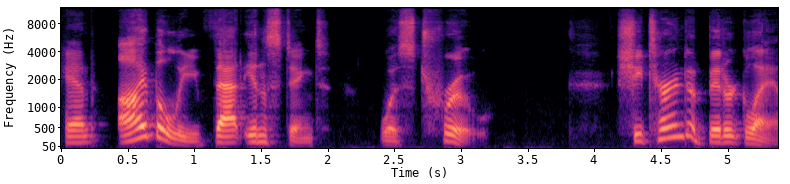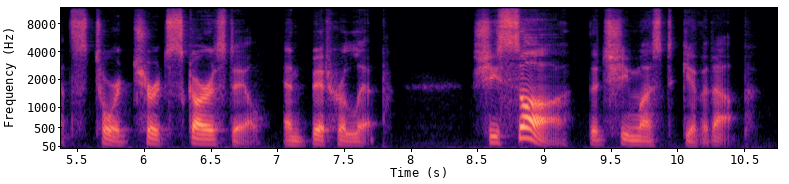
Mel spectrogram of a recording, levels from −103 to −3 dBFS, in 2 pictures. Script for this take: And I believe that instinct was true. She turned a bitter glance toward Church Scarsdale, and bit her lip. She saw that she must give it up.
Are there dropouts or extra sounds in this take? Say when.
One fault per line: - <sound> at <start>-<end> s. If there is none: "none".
none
